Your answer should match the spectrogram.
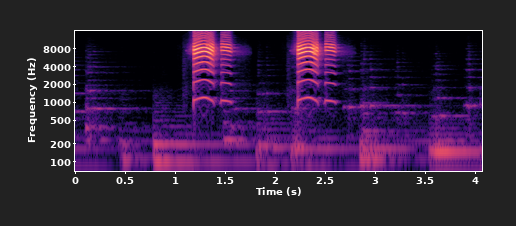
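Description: Low cello-and-pizzicato background music, with two loud high-pitched squeaks laid over it, about a second apart, each a quick warbling run of rising-and-falling chirps.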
